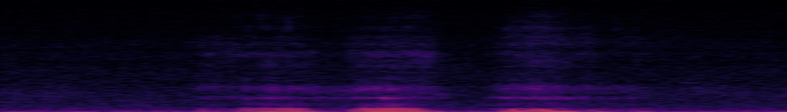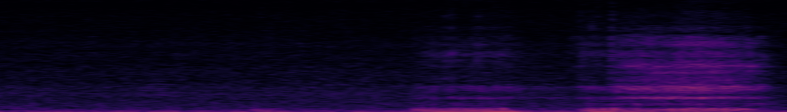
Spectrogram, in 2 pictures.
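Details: Real-time recording of a woman sleeping, very tired, no talking: soft, low, rough snoring noises in short groups with quiet pauses between; light snoring during sleep.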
